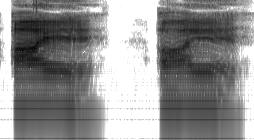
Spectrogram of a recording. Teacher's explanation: it'll be a mixture of ah and the eh. So you pronounce it ae, ae.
